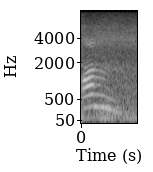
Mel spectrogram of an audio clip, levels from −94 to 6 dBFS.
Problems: none marked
